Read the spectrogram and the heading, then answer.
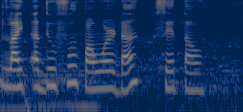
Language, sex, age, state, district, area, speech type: Manipuri, female, 18-30, Manipur, Senapati, urban, read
